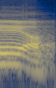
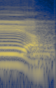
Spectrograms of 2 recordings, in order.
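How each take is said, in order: The two takes are said the same way.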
